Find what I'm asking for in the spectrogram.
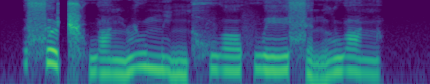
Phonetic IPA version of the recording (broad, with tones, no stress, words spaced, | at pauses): sɤ˥˨ʈ͡ʂʰwɑ˩ŋɻu˥˨mḭ˨˩ŋ xwɔ˨˦fwe˨˦ɪ̯ sə̰˨˩nlwɑ˥˨ŋ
